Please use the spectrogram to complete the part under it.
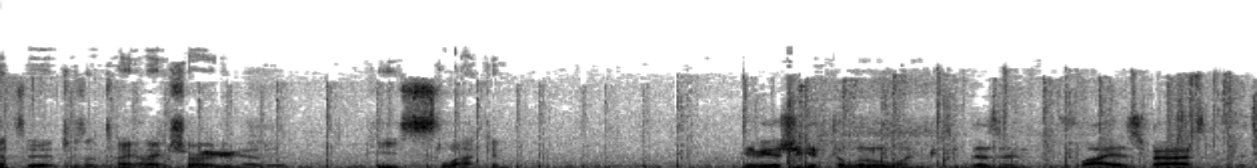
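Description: Armoured footsteps run on stone.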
